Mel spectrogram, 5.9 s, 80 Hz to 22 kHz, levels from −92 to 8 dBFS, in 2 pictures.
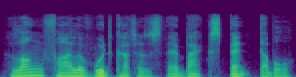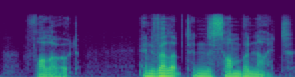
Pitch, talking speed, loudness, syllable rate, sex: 100 Hz, 150 wpm, -20 LUFS, 4.9 syllables/s, male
